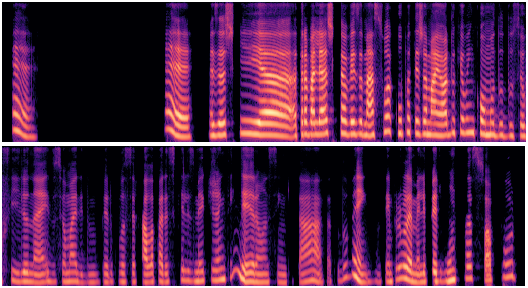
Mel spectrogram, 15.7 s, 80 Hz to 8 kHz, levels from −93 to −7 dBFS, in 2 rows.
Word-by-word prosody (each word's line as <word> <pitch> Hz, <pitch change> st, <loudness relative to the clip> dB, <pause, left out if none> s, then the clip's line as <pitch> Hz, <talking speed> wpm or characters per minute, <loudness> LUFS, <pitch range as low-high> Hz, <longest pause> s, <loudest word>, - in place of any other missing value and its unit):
É. 220 Hz, -, -3 dB, 1.9 s
É, 215 Hz, -, +3 dB, 0.3 s
mas 225 Hz, 0 st, -1 dB
eu 235 Hz, -, +6 dB
acho 240 Hz, -1 st, -4 dB
que, 265 Hz, -3 st, +2 dB
ah, 225 Hz, -3 st, +8 dB
trabalhar 250 Hz, +2 st, +5 dB
acho 270 Hz, -, -1 dB
que -, -, -45 dB
talvez 255 Hz, -2 st, +3 dB
na 235 Hz, -2 st, +4 dB
sua 310 Hz, +5 st, -2 dB
culpa 280 Hz, -1 st, -4 dB
esteja 260 Hz, -2 st, -1 dB
maior 235 Hz, -1 st, +5 dB
do 275 Hz, +3 st, -5 dB
que 285 Hz, -, -8 dB
o 280 Hz, -, -2 dB
incômodo 245 Hz, -5 st, 0 dB
do 220 Hz, +1 st, -9 dB
seu 215 Hz, +1 st, -7 dB
filho, 185 Hz, -3 st, -8 dB
né, 165 Hz, 0 st, -7 dB
e -, -, -10 dB
do 175 Hz, -1 st, -15 dB
seu 180 Hz, 0 st, -14 dB
marido, 165 Hz, -2 st, -11 dB
pelo 170 Hz, 0 st, -13 dB
que 180 Hz, -, -40 dB
você 175 Hz, 0 st, -13 dB
fala 175 Hz, 0 st, -5 dB
parece 180 Hz, -1 st, -10 dB
que 215 Hz, -, -19 dB
eles 200 Hz, -2 st, -11 dB
meio 190 Hz, +1 st, -6 dB
que 210 Hz, +1 st, -16 dB
já 210 Hz, -, -6 dB
entenderam, 225 Hz, -, -3 dB
assim, 170 Hz, -1 st, -13 dB
que 185 Hz, -, -33 dB
tá 185 Hz, +3 st, -7 dB
tá -, -, -24 dB
tudo 235 Hz, +7 st, -17 dB
bem, 205 Hz, -, -3 dB
não 175 Hz, -2 st, -22 dB
tem 180 Hz, 0 st, -10 dB
problema. 225 Hz, -5 st, -1 dB
Ele 175 Hz, +1 st, -5 dB
pergunta 200 Hz, +6 st, -3 dB
só 245 Hz, +1 st, -6 dB
por 280 Hz, 0 st, -10 dB
215 Hz, 200 wpm, -22 LUFS, 180-250 Hz, 1.9 s, ah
